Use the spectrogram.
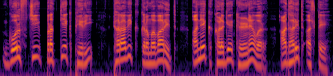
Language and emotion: Marathi, neutral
